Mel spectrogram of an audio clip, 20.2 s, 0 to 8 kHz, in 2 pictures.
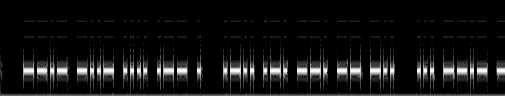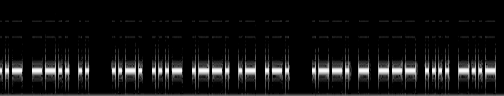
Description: Morse code, heard as a keyed tone, about 18 wpm, 800 Hz. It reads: QXHWE LRGMD SQKZI FVPAR PTOHX
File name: morze vizsga 2011-1 15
